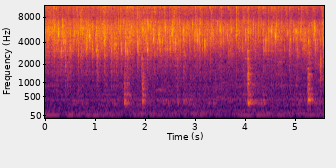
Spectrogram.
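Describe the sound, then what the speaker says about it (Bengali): Eggplant frying in hot oil, a steady loud sizzle and crackle running continuously, with a few light clicks and clinks from the pan or utensils. "তেলে একটু বেগুন দিয়ে দিচ্ছি, বেগুন দিয়ে ভাজতেছি"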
